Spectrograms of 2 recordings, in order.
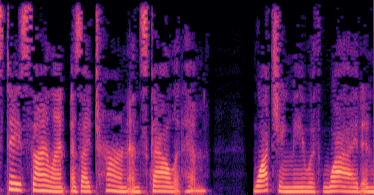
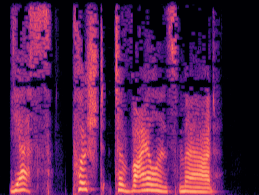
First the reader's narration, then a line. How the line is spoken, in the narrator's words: I say through gritted teeth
